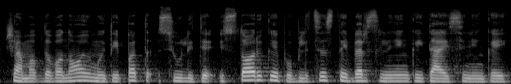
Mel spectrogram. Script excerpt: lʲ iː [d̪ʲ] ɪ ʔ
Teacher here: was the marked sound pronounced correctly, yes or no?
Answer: no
